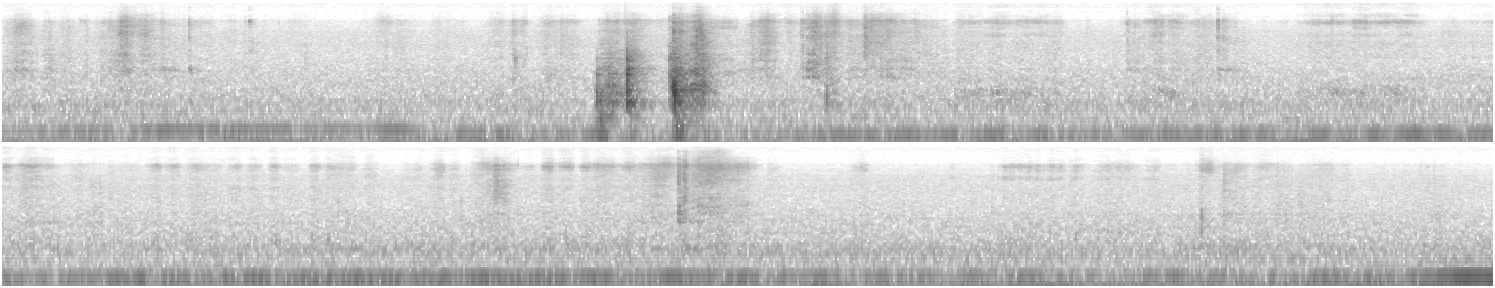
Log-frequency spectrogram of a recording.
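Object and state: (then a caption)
Pencil shading on notebook paper. A graphite pencil held in the fingers scratches and shades hair strands on a thin lined notebook page. Soft, dry scratching strokes come and go over a steady low hum, with a brief louder burst of scraping near the three-second mark.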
